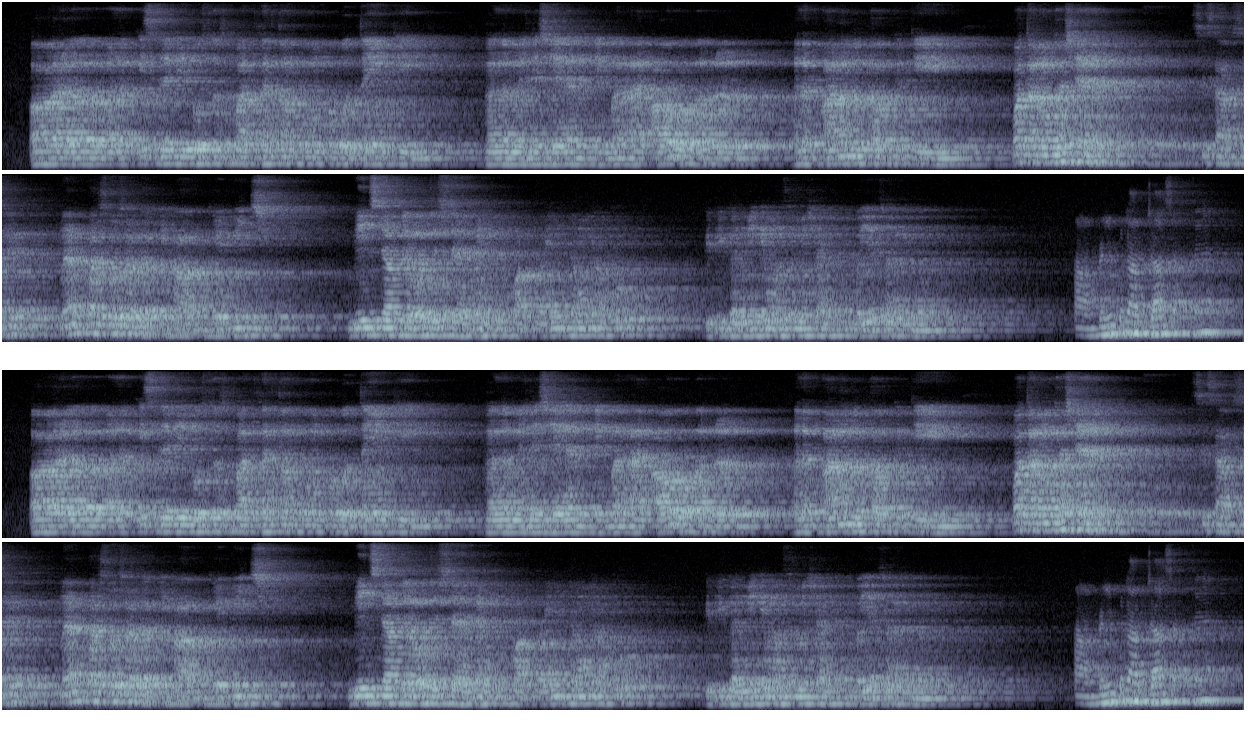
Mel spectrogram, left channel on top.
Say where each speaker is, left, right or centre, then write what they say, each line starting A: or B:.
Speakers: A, on the left; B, on the right.
A: और अ, मतलब किसी से भी दोस्तों से बात करता हूँ तो उनको बोलता ही हूँ कि मतलब मेरे शहर एक बार आ- आओ और अ, मतलब आनंद उठाओ क्योंकि बहुत अनोखा शहर है तो उस हिसाब से मैं पर सोच रहा था कि हाँ कोई बीच बीच जहाँ पे हो जिस शहर में वह, वहीं जाऊँ या तो क्योंकि गर्मी के मौसम में शायद वही अच्छा लगेगा
B: हाँ बिल्कुल आप जा सकते हैं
